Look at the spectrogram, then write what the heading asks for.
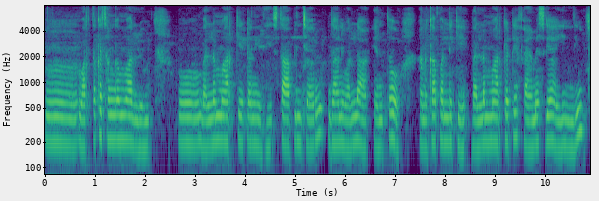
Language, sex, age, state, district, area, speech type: Telugu, female, 30-45, Andhra Pradesh, Anakapalli, urban, spontaneous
